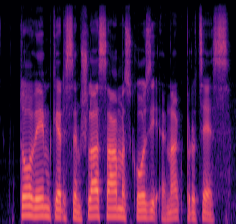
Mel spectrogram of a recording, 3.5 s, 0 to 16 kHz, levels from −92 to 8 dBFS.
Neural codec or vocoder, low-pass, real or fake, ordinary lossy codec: none; 14.4 kHz; real; none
